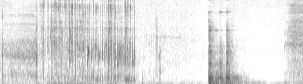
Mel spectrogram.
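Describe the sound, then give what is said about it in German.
Sipping espresso: a longer slurping draw followed after a short pause by a second, briefer sip, both fairly close and without talk. “jetzt nehme ich noch einen genüsslichen Schluck von meinem Espresso”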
